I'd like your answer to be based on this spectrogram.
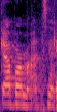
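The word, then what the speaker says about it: Gabor Maté: That actually ma- reminded me of, I say his name wrong, so is it Gabor Mate? – Gabor Mate.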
